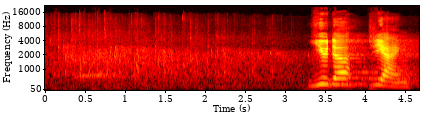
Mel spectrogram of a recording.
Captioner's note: audience applauding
